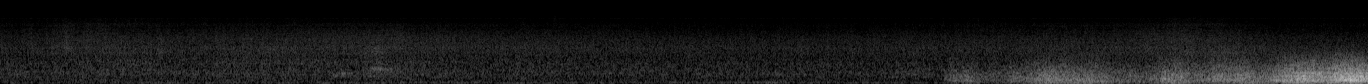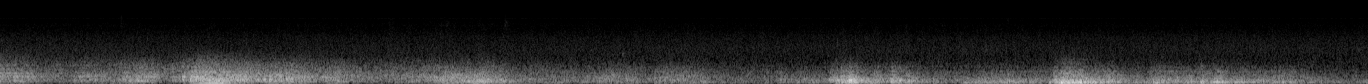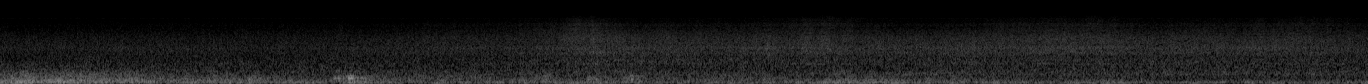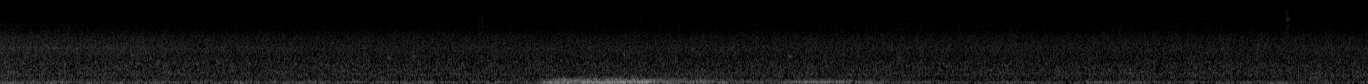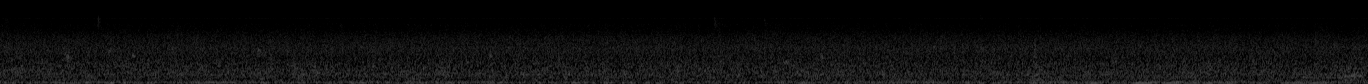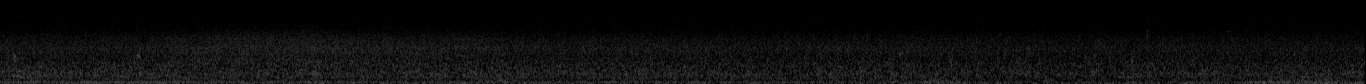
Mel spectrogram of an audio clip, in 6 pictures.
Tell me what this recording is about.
Thunderclap during a rainy summer thunderstorm at July,3rd 2008 in the city of Cologne, Germany. Sony ECM-MS907, Marantz PMD671.
rain, thunder, thunderclap, thunderstorm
